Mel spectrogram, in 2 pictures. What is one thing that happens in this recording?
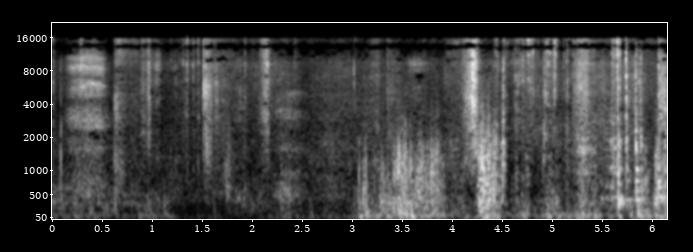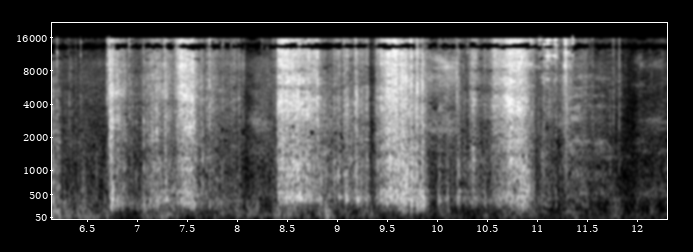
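A snow shovel scrapes and scoops through packed snow.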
